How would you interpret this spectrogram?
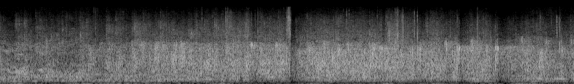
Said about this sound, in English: that clap was for that shirt alone.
